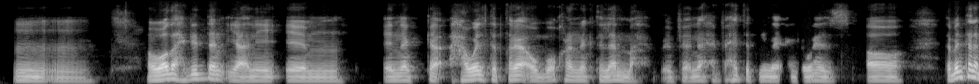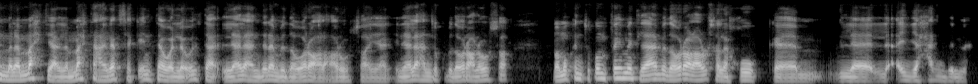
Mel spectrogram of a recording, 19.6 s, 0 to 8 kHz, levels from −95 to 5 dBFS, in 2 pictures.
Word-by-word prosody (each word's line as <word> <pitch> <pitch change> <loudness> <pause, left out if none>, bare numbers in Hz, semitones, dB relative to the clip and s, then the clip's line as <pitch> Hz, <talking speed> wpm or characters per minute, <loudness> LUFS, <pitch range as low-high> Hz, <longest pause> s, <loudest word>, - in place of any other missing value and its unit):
إمم، 90 -2 0
إمم. 80 -2 -7 0.6
هو 100 +3 +9
واضح 125 -5 +7
جدًا 130 +4 +1
يعني 90 -1 0
إمم، 85 -3 -1 0.4
إنك 95 0 -1
حاولت 110 +3 +3
بطريقة 110 +1 +4
أو 95 - +2
بأخرى 95 +3 -2
إنك 95 -1 -3
تلمّح 95 -1 -2 0.3
في - - -5
ناح - - -3
في - - -13
حتة - - -5
إن 90 0 -1 0.2
الجواز، 90 -1 -4
آه، 90 -2 +1 0.4
طَب - - 0
أنت 165 +5 +6
لمّا 110 - +4
لمّحت 110 +8 +2
يعني 90 - +2
لمّحت 90 - -1
على - - 0
نفسك - - -10
أنت، 120 -1 -3
والَّا 90 -2 +3
قُلت 115 +3 -2
العيلة 90 +2 +1
عندنا 95 +3 +1
بيدوّروا 90 -3 +1
على - - -1
عروسة، 75 - -5
يعني 80 -1 -7
العيلة 95 +5 +1
عندكم 100 -2 -5
بيدوّروا 95 -1 +1
على 95 - 0
عروسة، 110 +2 -4 0.5
ما - - +2
ممكن 120 +3 -1
تكون 140 0 -2
فهمت 145 -1 +1
العيلة 120 +3 +4
بيدوّروا 125 +1 +3
على 105 - +5
عروسة 105 -1 0
لأخوك 95 +1 -2 0.2
آآ، 80 0 +1 0.4
ل 90 +1 -6 0.4
لأي 100 -1 -3
حد 90 -3 -10
م 85 -1 -8
95 Hz, 175 wpm, -24 LUFS, 90-110 Hz, 0.6 s, هو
